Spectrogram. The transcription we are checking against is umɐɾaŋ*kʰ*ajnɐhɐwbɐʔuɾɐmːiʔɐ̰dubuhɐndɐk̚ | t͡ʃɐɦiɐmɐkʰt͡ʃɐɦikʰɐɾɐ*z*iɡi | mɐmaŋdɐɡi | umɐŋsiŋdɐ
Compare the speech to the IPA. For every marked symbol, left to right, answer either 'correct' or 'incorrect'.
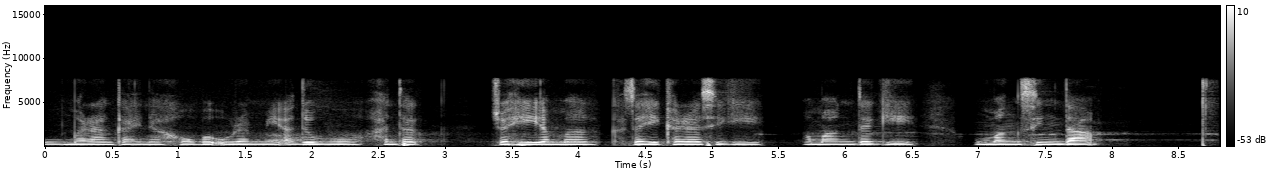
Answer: incorrect, incorrect

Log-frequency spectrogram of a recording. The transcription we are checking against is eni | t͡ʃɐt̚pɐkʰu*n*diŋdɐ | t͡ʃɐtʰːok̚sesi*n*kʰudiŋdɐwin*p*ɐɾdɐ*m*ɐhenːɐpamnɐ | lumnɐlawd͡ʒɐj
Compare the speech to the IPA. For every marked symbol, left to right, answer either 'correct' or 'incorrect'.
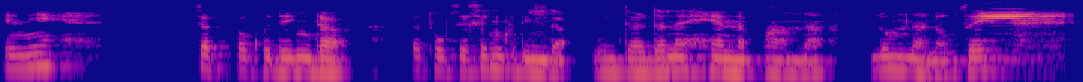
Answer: incorrect, correct, incorrect, incorrect

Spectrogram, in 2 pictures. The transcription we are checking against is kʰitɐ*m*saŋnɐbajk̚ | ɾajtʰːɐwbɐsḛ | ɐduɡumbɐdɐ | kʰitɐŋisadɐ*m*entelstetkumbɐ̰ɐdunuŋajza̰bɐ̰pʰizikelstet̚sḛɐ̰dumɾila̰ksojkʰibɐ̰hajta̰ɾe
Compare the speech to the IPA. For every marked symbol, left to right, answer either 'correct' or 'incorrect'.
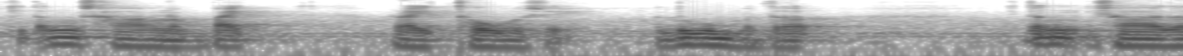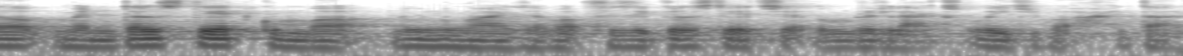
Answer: incorrect, correct

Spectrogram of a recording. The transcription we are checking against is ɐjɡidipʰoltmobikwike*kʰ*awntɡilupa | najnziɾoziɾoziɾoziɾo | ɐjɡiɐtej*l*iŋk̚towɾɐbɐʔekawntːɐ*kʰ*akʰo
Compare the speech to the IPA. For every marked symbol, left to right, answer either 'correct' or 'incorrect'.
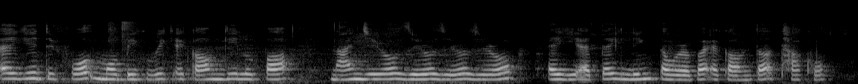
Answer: incorrect, correct, incorrect

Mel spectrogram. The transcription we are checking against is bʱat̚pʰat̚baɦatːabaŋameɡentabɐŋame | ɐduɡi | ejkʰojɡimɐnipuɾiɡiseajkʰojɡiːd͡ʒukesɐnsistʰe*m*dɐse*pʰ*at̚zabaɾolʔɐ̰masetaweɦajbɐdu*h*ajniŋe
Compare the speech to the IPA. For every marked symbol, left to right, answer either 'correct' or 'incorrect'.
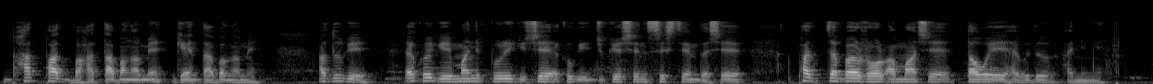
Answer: correct, correct, correct

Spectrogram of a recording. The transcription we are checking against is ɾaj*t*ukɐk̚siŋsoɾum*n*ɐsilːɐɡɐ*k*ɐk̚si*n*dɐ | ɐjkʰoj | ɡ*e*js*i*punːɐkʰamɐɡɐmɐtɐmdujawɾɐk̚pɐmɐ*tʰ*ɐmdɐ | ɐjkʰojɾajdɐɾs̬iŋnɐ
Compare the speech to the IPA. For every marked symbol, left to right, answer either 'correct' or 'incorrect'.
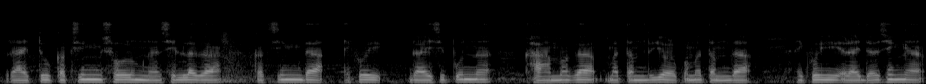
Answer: correct, correct, correct, incorrect, incorrect, correct, incorrect

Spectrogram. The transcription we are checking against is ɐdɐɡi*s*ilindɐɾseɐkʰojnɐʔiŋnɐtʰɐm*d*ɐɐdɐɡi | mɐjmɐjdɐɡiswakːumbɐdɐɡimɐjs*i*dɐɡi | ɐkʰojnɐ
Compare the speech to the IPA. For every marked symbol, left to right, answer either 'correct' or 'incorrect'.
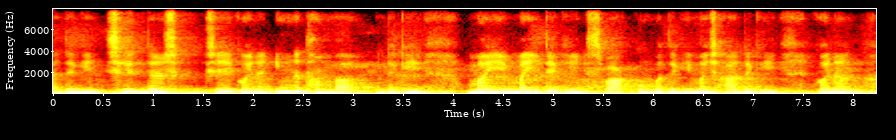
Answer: correct, incorrect, incorrect

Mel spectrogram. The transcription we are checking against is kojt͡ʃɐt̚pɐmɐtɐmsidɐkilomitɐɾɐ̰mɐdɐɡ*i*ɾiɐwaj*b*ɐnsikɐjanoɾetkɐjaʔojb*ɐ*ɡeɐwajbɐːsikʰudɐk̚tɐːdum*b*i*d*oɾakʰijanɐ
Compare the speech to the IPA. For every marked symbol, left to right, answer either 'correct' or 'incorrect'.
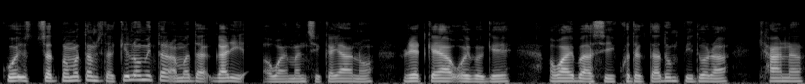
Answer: incorrect, incorrect, correct, incorrect, correct

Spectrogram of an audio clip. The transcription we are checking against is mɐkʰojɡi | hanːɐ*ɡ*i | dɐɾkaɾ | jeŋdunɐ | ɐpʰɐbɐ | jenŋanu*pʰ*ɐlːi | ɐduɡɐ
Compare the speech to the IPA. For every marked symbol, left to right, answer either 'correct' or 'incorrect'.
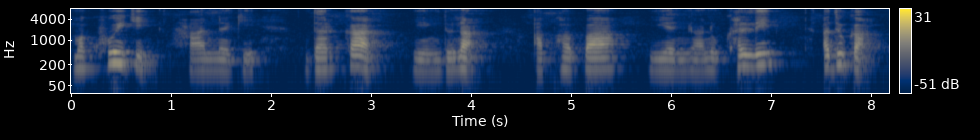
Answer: correct, incorrect

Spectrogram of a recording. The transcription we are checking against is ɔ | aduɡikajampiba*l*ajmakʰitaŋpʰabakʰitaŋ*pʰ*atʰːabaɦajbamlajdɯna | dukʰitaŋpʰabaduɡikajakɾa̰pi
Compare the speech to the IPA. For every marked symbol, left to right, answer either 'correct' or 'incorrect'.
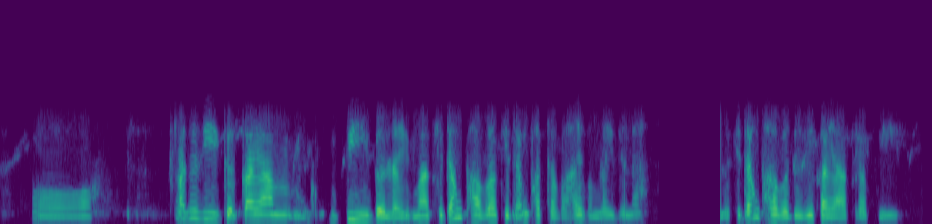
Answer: correct, correct

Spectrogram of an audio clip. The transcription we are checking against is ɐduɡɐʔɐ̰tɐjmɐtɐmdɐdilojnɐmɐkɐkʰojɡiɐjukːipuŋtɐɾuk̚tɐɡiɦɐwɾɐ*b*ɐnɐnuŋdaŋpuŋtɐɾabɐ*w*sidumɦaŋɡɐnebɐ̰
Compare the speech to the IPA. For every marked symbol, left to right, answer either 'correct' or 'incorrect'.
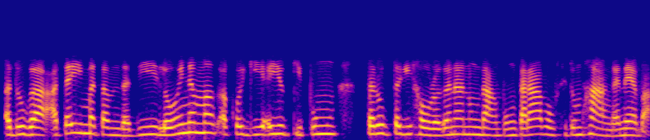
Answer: incorrect, correct

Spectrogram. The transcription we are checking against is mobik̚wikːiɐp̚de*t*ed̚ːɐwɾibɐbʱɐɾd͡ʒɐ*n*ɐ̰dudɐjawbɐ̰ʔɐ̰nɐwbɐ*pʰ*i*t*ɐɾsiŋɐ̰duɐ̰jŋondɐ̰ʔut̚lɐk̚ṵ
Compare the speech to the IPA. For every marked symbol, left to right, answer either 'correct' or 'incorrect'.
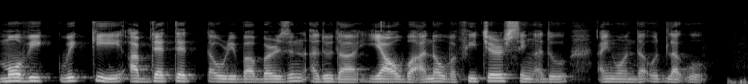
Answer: correct, correct, correct, incorrect

